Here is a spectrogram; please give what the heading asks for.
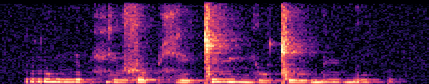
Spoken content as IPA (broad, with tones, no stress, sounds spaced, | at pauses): r u˦˨ ŋ e˦˨ p fʲ e˦˨ l z ə˦ p ç e˨˩˦ ǀ yː˦ mʲ oː˨ ǀ u˨˩˦ l b yː˦ b u˦ p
